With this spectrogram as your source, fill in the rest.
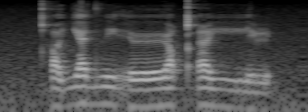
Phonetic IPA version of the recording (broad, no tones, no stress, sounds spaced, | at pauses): qʰ o ʎ æ d ð i r øː qʼ iː ɭ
